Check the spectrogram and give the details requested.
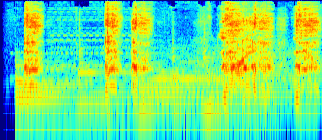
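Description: About five harsh, dry cough bursts, acted by an adult, over sustained background music. An irritating throat cough.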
